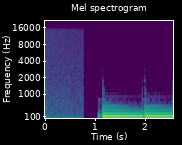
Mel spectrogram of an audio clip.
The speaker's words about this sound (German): So, dann hören wir uns mal die Single an.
